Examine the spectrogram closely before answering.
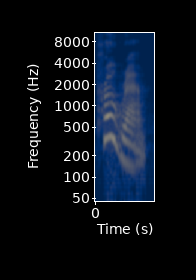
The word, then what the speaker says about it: program: Let an American and an Englishman pronounce program, me. Though the Englishman retains the long form of the last syllable in writing, he reduces it in speaking to a thick triple consonant, grum. The American enunciates it clearly, rhyming it with damn.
